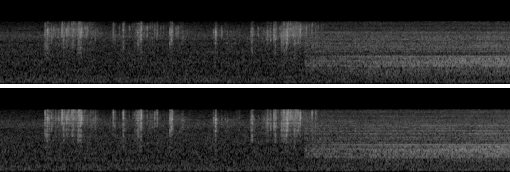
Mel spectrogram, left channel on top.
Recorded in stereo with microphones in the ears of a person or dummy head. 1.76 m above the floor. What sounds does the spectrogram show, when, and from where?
0.4 s crumpling: 10° right (ahead or behind), 1.8 m
3.0 s a hair dryer: 20° left (ahead or behind), 2.5 m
